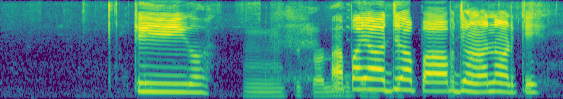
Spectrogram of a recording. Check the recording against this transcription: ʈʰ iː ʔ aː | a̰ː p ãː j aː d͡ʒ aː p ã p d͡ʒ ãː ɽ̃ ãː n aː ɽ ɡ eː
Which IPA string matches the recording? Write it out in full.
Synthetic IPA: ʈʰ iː k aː | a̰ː p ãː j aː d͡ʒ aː p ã p d͡ʒ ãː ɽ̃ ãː n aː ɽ k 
